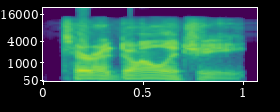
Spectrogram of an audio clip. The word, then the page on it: Pteridology: American English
